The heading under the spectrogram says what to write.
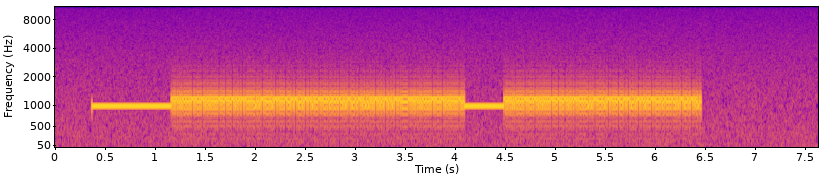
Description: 300-baud modem data (V.21 tones), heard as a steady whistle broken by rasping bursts, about 300 baud, 200 Hz shift.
